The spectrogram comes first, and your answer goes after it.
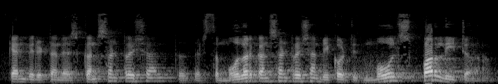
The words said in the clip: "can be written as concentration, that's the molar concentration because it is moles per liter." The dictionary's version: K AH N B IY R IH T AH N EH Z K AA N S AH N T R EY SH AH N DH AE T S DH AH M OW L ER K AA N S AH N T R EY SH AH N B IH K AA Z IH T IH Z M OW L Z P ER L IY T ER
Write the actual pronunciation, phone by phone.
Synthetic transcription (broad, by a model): K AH N B IY R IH T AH N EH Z K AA N S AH N T R EY SH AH N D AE T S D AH M OW L ER K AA N S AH N T R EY SH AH N B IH K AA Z IH T IH Z M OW L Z P ER L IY T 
